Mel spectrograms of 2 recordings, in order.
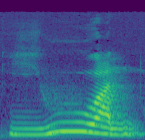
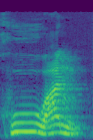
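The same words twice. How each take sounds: First: Yuan with a German J, like "Juan" read as "Yuan"; read as written. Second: Juan with a throaty Spanish J, like Ch; Spanish pronunciation. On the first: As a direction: say Yuan with a plain J sound. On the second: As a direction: Juan said the Spanish way, louder and higher. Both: Shown as a demonstration. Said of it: "Da spricht man das J wie Ch aus".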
